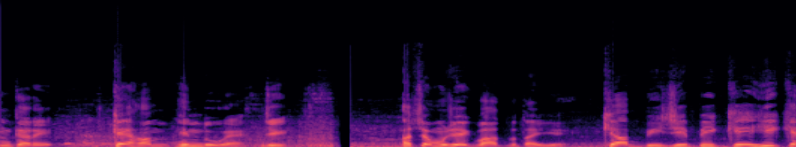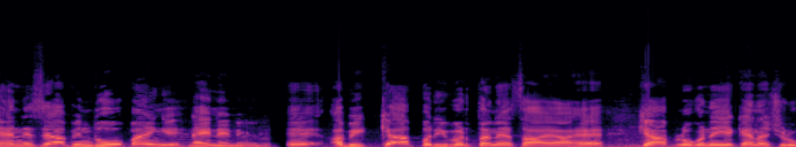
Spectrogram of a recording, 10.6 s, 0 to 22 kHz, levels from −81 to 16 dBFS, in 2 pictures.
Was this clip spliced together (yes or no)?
yes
